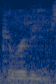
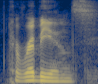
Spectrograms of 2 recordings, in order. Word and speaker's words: Caribbean: So we can give honorable mentions to all of the Pirates of the Caribbeans because them shits was gas. Why did you Caribbeans.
